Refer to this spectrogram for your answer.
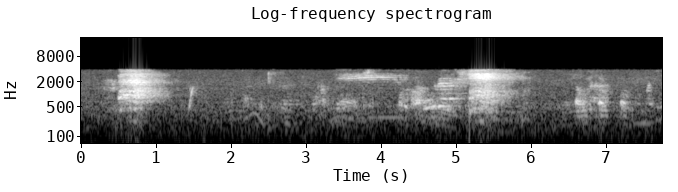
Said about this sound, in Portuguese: Nossa, espirra feio pra caraca, hein?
